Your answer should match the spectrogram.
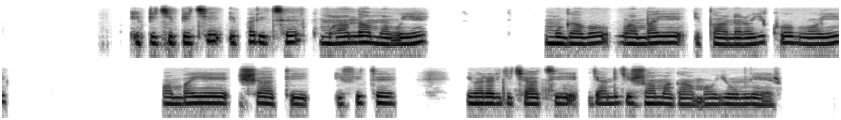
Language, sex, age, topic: Kinyarwanda, female, 25-35, finance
